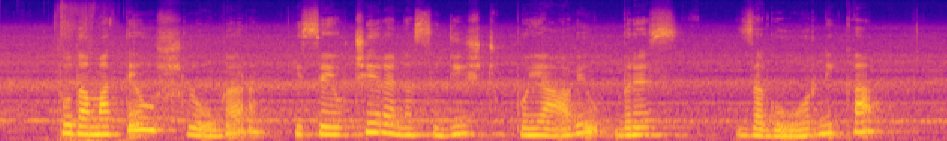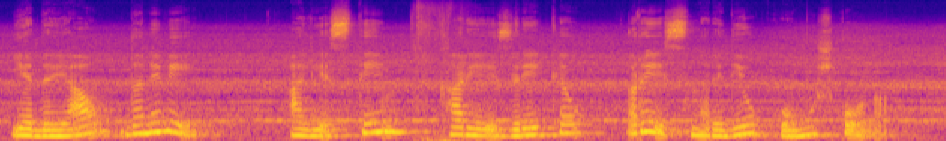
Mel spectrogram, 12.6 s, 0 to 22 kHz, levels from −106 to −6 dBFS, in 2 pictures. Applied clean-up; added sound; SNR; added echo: none; Domestic sounds, home sounds + Tearing; 15 dB; none.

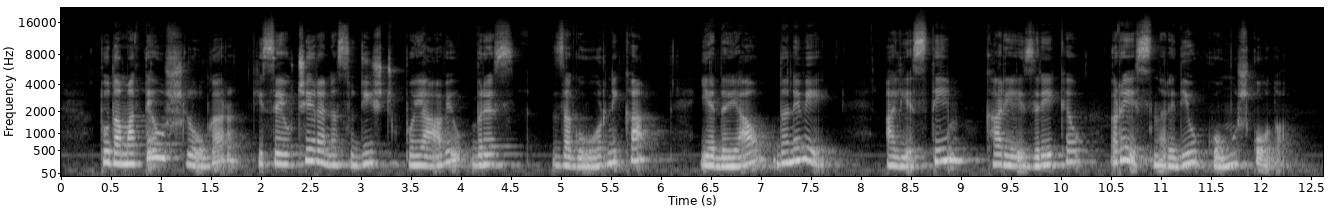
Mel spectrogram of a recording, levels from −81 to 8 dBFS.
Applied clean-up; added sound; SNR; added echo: none; none; none; none.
